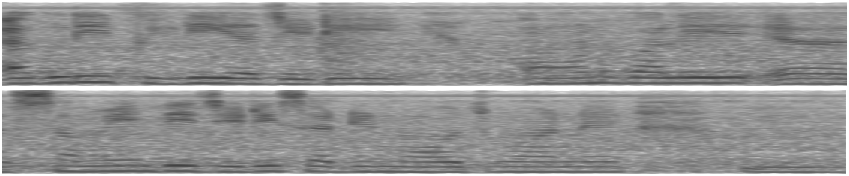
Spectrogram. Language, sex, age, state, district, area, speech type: Punjabi, female, 18-30, Punjab, Bathinda, rural, spontaneous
